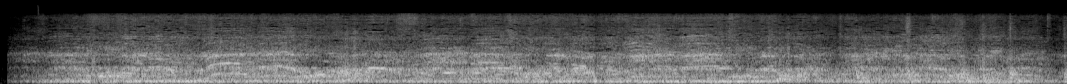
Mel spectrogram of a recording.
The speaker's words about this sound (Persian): در برخی از ویدیوهای منتشر شده در شبکه‌های اجتماعی معترضان شعارهای علیه جمهوری اسلامی و همچنین در حمایت از سلسله پهلوی سر می‌دهند.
